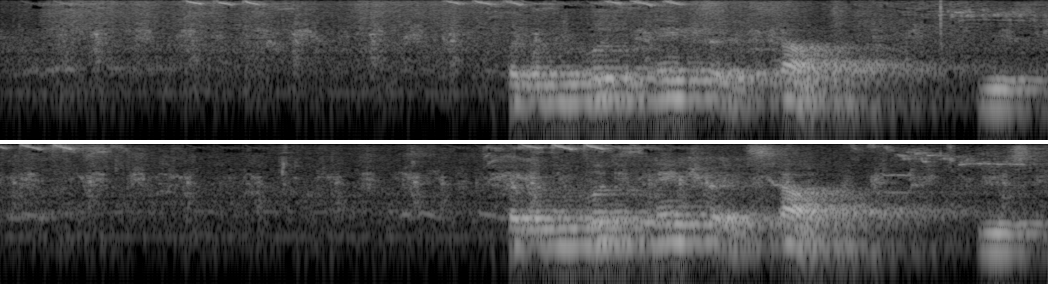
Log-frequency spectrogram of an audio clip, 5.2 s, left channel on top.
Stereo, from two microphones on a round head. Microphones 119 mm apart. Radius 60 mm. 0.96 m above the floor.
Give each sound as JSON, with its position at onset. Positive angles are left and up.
{"t": 2.5, "sound": "a man speaking", "side_deg": -75, "distance_m": 2.0}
